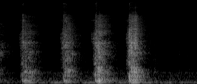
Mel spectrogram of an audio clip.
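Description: An impact wrench tightens 12mm bolts in a car's rear seat area, firing four short, hard rattling bursts at a steady pace, close and fairly loud with quiet gaps between them.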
